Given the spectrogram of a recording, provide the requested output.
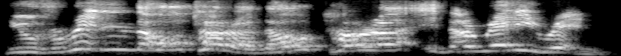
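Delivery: high-pitched, quick retold protest; acted-out astonished objection; incredulous protest. Retold Moshe protesting to God.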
